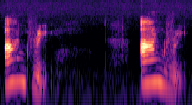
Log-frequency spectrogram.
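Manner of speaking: Angry with AN loud and falling; stress on first syllable. Shown as a demonstration. Teacher demonstrating first-syllable stress on angry. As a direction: hit AN in angry. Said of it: "first syllable पर trace किया".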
